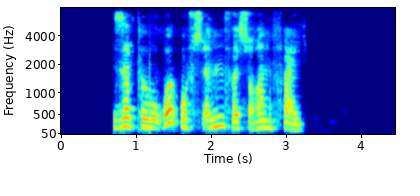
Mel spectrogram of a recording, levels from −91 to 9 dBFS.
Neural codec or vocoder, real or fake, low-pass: codec, 44.1 kHz, 3.4 kbps, Pupu-Codec; fake; 7.2 kHz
